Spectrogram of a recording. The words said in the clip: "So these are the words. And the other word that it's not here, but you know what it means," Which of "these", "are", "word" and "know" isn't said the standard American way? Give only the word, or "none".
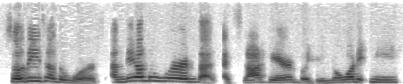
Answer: none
